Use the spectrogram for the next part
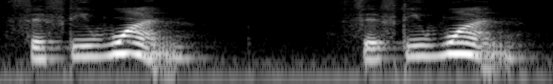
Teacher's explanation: the main stress is on the last syllable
